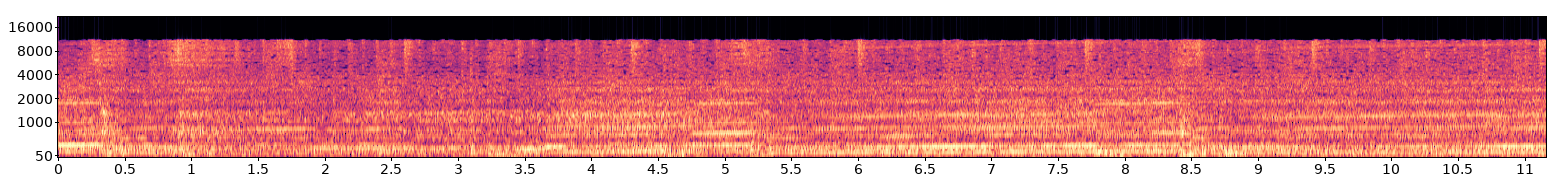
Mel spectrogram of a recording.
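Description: A race car engine roars loudly, revving up and dropping in pitch with each gear change.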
